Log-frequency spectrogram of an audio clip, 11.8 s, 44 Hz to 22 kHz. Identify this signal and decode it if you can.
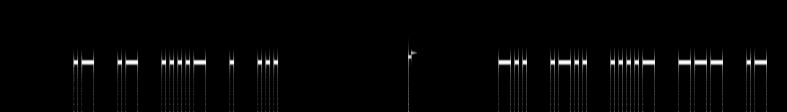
Morse code, heard as a keyed tone, about 20 wpm, spaced as for 14 wpm, 700 Hz. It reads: AA4ES DL4OA
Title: 082 Lesson 14g - Number 2 - Call Signs 20wpm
